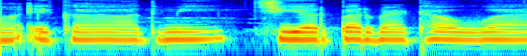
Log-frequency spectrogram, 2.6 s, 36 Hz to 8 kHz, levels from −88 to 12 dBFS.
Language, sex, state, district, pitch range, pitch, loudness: Hindi, female, Maharashtra, Mumbai Suburban, 180-185 Hz, 185 Hz, -17 LUFS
